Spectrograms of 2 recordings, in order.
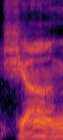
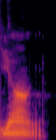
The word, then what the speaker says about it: Jung: I could do Jung if anyone likes him. I do have. I Texas. love Jung, dude. I love Jung. Really? I think it's Young though. I think it's pronounced Young.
